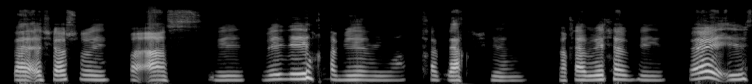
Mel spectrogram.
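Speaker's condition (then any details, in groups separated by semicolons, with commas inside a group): Spinal muscular atrophy type 1, severe; about 30 years since diagnosis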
